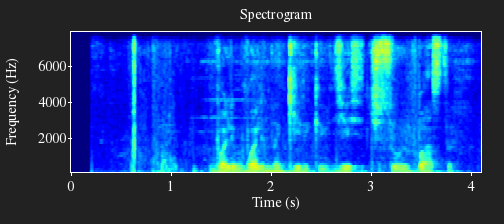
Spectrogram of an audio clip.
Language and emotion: Russian, neutral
